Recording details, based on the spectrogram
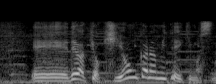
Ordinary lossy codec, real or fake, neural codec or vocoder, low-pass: none; real; none; none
